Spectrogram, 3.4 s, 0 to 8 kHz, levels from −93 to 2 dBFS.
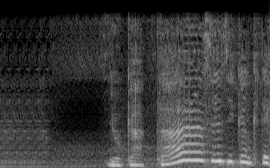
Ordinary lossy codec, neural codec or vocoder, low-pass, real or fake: none; codec, 16 kHz, 0.4 kbps, LongCat-Audio-Codec; 7.2 kHz; fake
